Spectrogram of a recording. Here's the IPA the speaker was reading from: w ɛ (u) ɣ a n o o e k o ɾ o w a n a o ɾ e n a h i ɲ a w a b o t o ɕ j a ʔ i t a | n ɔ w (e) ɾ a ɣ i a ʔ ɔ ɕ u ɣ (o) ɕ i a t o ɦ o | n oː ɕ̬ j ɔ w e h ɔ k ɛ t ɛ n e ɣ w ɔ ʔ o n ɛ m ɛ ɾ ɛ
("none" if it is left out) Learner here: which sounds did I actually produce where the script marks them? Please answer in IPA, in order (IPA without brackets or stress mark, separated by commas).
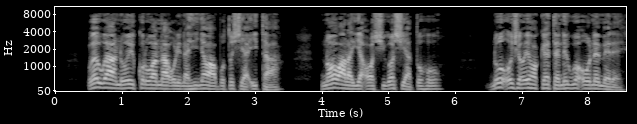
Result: u, a, ɔ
